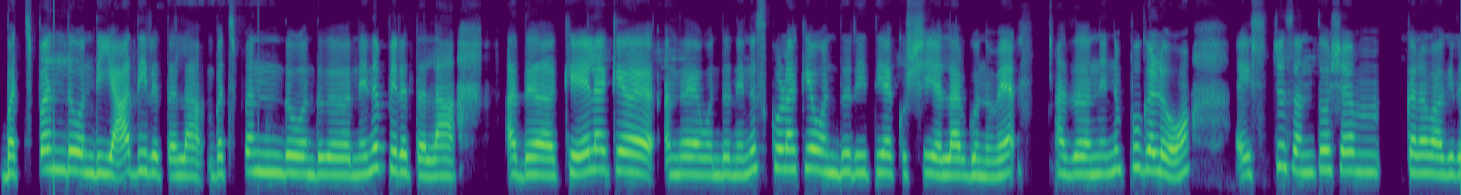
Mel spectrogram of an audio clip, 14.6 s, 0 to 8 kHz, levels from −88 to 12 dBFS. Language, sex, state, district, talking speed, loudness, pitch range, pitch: Kannada, female, Karnataka, Mysore, 100 wpm, -16 LUFS, 225-265 Hz, 240 Hz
